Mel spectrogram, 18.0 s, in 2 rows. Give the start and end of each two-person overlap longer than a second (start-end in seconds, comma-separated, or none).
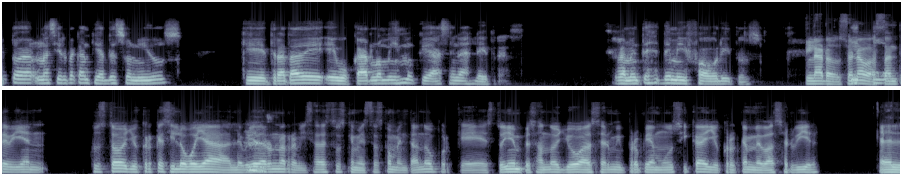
none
